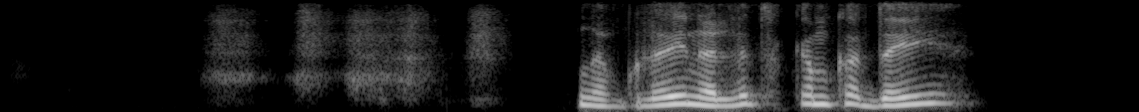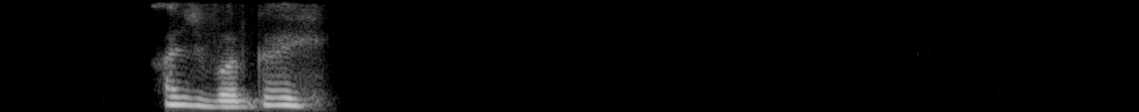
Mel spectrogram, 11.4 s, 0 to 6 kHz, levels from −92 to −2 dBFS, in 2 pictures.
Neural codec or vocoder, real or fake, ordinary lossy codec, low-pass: codec, 16 kHz in and 24 kHz out, 0.9 kbps, LongCat-Audio-Codec, fine tuned four codebook decoder; fake; Opus, 32 kbps; 5.4 kHz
